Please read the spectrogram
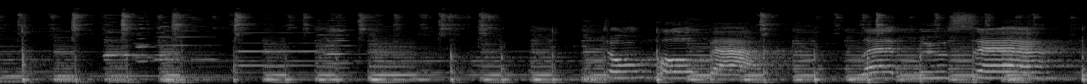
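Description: Live band playing a pop song: a harmonica lead over keyboard and acoustic guitar with a steady beat. From about halfway through, a wavering lead line grows louder.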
